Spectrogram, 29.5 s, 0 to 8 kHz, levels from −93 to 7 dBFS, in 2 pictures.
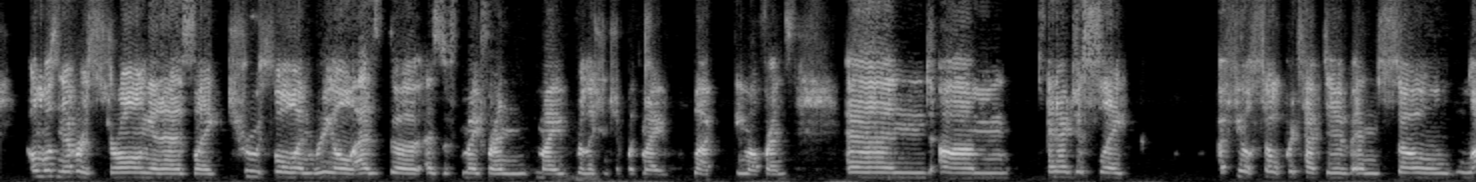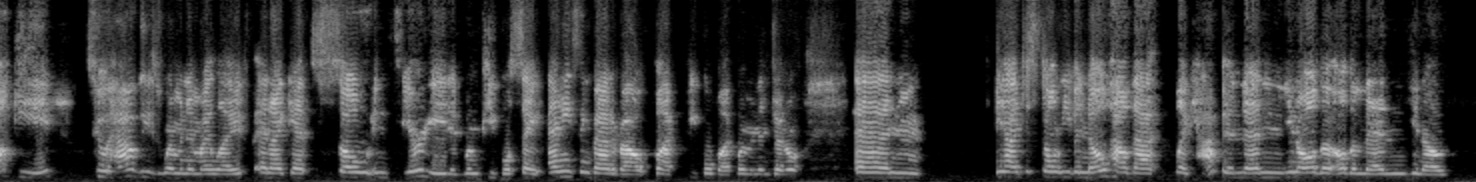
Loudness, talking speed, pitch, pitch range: -20 LUFS, 165 wpm, 210 Hz, 195-230 Hz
